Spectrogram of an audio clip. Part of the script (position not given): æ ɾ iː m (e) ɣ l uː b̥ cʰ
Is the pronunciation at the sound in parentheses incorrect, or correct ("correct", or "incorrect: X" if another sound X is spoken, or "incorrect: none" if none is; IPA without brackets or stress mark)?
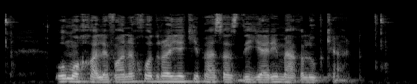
incorrect: æ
